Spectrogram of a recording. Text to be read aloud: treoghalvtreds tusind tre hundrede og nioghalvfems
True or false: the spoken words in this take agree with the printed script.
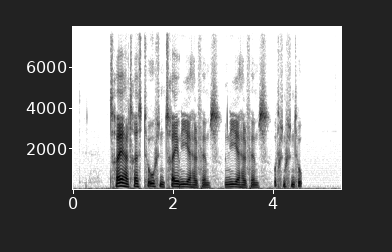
false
